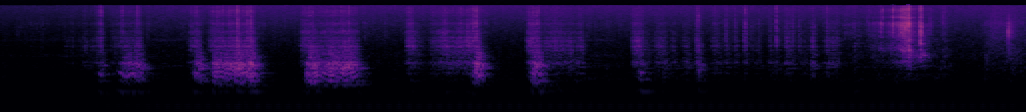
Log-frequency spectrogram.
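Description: Metal pieces clink and scrape against each other as they are fitted together.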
